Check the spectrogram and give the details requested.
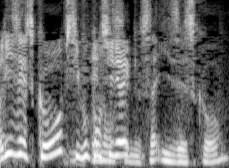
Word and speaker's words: ISESCO: si vous considérez ça isesco euh comme ça se prononce hein i euh donc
